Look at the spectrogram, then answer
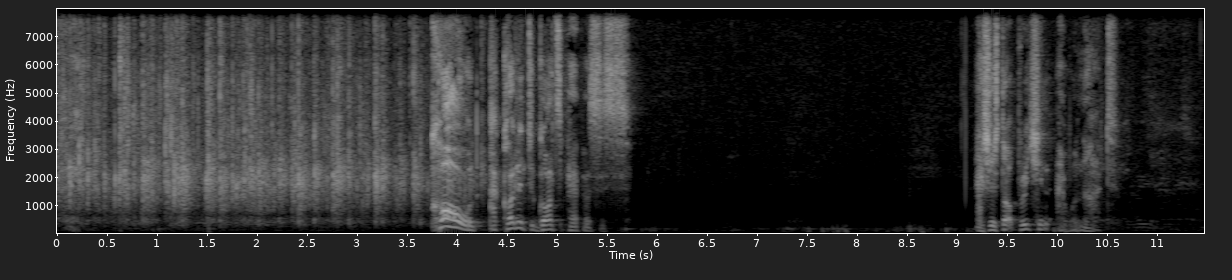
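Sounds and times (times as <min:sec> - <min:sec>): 
crowd clapping: 0:00.0 - 0:04.7
speech: 0:03.8 - 0:05.8, 0:09.3 - 0:10.7.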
